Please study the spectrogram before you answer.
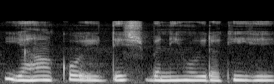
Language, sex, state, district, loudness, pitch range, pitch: Hindi, female, Madhya Pradesh, Bhopal, -12 LUFS, 185-200 Hz, 190 Hz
